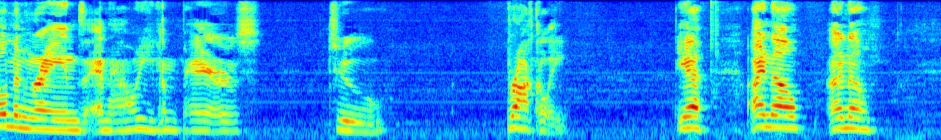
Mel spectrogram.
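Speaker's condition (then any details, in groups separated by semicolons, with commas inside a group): Cerebral palsy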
